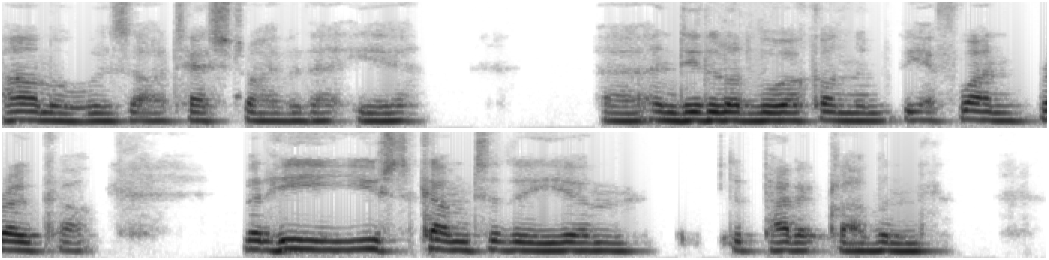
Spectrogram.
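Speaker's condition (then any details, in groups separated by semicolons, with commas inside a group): Parkinson's disease; physiotherapy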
